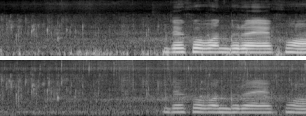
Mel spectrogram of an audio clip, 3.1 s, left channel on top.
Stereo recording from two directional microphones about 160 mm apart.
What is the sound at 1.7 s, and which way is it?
Speech, 40° left (ahead or behind).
